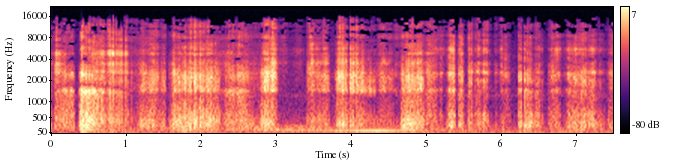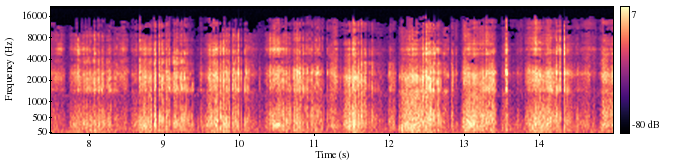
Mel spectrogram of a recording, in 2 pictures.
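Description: Red-painted nails scratch the back of the bowl of a solid wooden spoon lying on carpet. The result is a steady run of quick, dry, rasping strokes with a bright, hissy texture, rising and falling in short bursts throughout.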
